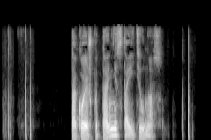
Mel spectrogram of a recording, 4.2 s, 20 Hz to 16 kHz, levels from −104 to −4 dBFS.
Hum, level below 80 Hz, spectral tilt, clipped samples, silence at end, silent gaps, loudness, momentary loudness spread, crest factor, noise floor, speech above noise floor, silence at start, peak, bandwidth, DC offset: none; -52 dBFS; -6 dB/octave; under 0.1%; 1.05 s; none; -17 LUFS; 22 LU; 20 dB; -39 dBFS; 22 dB; 1.45 s; 0 dBFS; 8 kHz; under 0.1%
